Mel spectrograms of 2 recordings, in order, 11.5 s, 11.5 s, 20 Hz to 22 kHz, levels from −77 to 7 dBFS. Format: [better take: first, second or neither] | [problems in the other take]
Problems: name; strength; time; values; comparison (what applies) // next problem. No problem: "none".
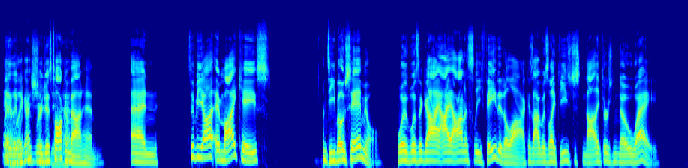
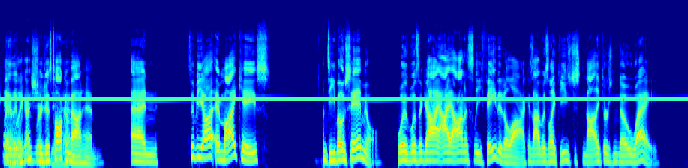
first | high-pitched whine; noticeable; throughout; 2.5 kHz, 10 dB below the speech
